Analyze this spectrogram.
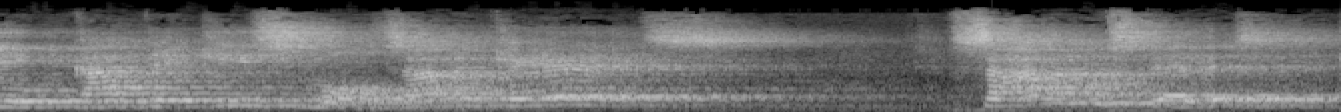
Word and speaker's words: catecismo: Empezamos con la Biblia y un catequismo. ¿Saben qué es? ¿Saben ustedes que es la palabra, verdad? Catequismo, así pronuncia. catecismo.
